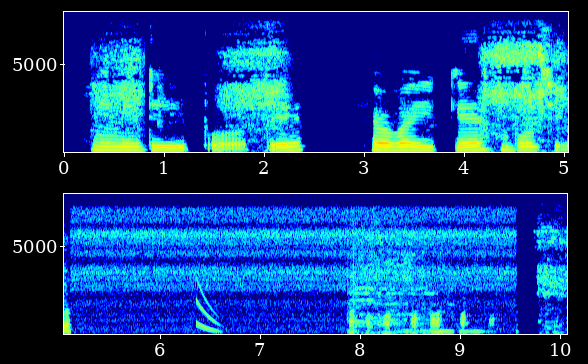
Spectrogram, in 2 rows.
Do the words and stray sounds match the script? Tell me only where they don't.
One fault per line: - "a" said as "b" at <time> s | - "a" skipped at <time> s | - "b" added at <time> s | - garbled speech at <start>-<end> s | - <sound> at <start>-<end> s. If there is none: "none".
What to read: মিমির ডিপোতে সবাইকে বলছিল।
- chirp at 6.4-6.7 s
- laugh at 7.9-9.4 s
